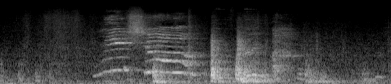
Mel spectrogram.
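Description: A boy cries out loudly.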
